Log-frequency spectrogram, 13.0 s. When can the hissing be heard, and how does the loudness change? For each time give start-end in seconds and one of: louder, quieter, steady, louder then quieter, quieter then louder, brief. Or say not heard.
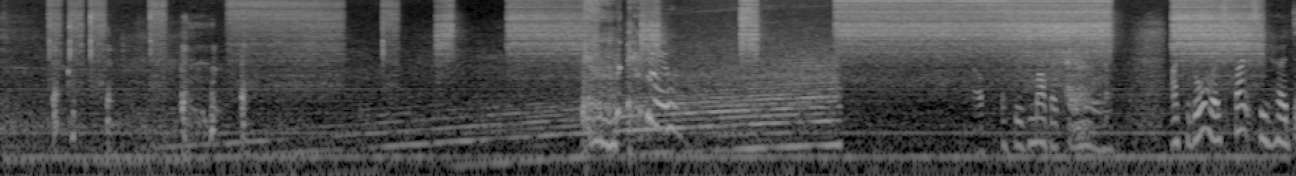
0.0-12.9 louder.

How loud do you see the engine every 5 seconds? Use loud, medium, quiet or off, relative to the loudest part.
medium, loud, off.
